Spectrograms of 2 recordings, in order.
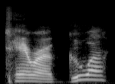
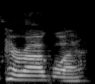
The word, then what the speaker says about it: Teragua: Um, artistic vision and Terraua. It's okay. It's It's pronounced Teragua. Teragua.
